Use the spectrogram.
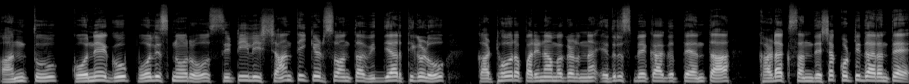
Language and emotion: Kannada, happy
